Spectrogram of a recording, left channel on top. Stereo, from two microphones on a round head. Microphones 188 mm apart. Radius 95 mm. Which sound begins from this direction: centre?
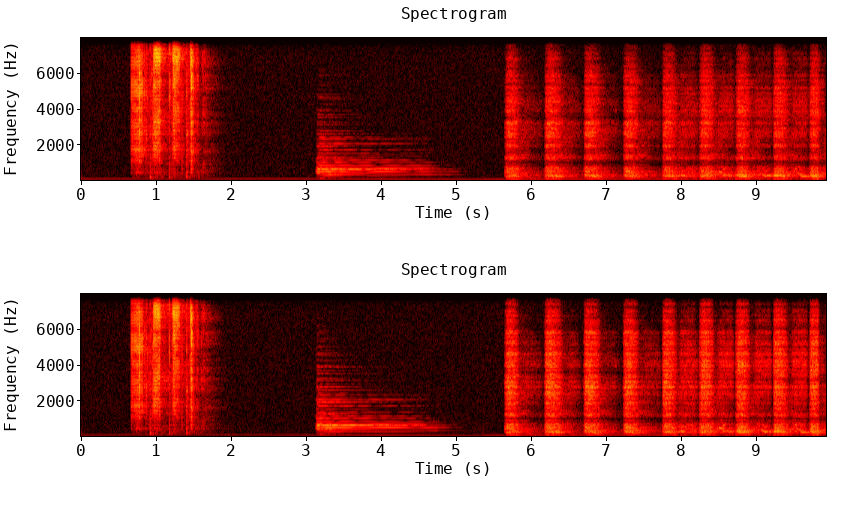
A camera shutter, at 0.7 s.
